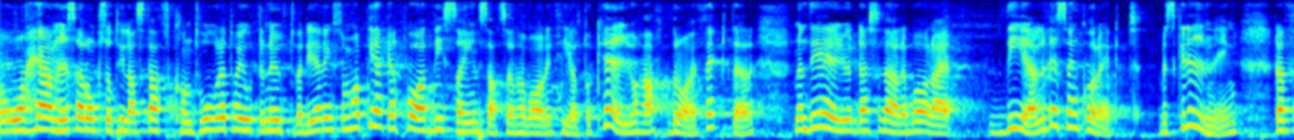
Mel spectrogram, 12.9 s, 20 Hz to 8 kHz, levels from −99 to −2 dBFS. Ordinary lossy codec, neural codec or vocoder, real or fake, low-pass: none; codec, 16 kHz, 4 kbps, FreqCodec, larger model; fake; none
